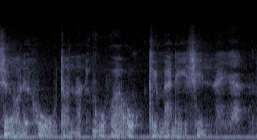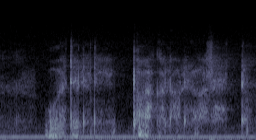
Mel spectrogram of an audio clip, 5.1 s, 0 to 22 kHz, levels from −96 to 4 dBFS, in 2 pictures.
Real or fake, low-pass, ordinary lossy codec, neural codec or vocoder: real; 14.4 kHz; MP3, 96 kbps; none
